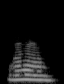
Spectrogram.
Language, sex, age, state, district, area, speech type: Odia, female, 60+, Odisha, Sundergarh, rural, conversation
